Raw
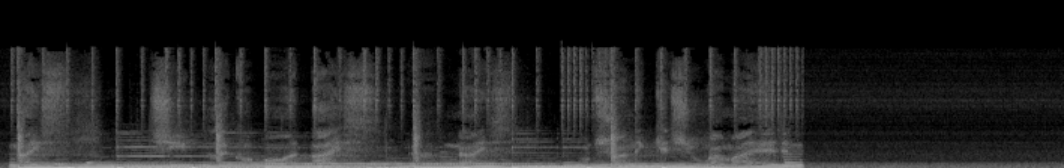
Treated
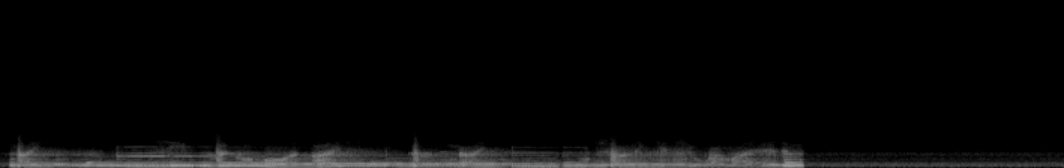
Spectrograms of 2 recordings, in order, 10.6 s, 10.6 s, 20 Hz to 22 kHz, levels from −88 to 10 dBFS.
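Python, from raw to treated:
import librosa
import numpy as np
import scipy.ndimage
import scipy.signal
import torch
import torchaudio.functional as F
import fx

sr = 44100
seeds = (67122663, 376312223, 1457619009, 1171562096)

y = fx.delta_mod(x, sr, bps=32000, step_db=-36.5, at=(6.09, 6.92))
y = scipy.signal.sosfilt(scipy.signal.cheby1(4, 1.0, [370.0, 2000.0], 'bandpass', fs=sr, output='sos'), y)
y = fx.notch(y, sr, hz=1500.0, q=8.5)
y = fx.upward_expand(y, sr, threshold_db=-48.0, expansion=1.5)
y = F.gain(torch.from_numpy(y), 1.0).numpy()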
